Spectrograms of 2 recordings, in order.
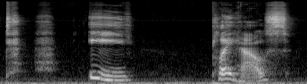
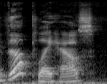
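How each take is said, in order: First: The first word begins with a plain t sound. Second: The first word begins with a th sound. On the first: The speaker calls it wrong. "We don't pronounce this word T-E" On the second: The speaker calls it right. "if you say the playhouse, eh, then I know"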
